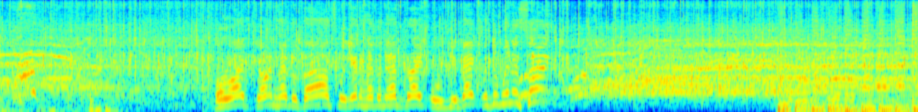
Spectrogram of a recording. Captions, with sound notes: Alright. Go and have a bath. We're gonna have an ad break. We'll be back with the winner soon! (CHEERING, APPLAUSE)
